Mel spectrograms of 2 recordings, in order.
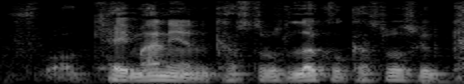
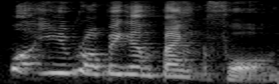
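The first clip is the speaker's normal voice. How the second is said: a cashier shouting at the masked robber she recognizes; 13 semitones higher, 3 dB louder than usual. Retold or imitated. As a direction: call out across the bank hall, high and astonished. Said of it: "she shouts out to him and she says".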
